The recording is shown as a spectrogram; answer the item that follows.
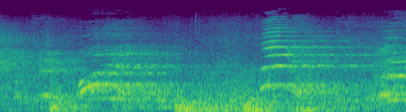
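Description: A heavy thud of a wrestler's body hitting the ring canvas about a second in, with high-pitched shouting around it.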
